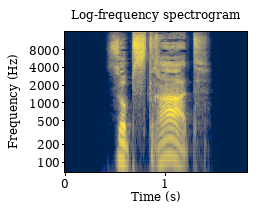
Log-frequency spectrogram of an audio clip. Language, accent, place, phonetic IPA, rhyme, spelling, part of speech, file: German, Germany, Berlin, [zʊpˈstʁaːt], -aːt, Substrat, noun, De-Substrat.ogg
- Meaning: 1. substrate 2. soil 3. substratum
